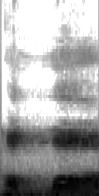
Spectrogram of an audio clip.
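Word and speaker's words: الله: simple ആയിട്ട് പറഞ്ഞു തരാം അല്ല എന്ന് പറഞ്ഞു നോക്കേ അല്ല അല്ല എന്ന് പറയുമ്പോൾ നാവ് എവിടെയാണ് വെക്കുന്നത്എന്ന് നോക്കുക അതേ സ്ഥലത്ത് വെച്ചിട്ഒന്ന് അള്ളാ എന്ന് പറഞ്ഞു നോക്കേ അതാണ് അതിന്റെ ഉച്ചാരണം മനസ്സിലായില്ല അല്ലാ എന്ന് പറയുമ്പോൾ നാം എവിടെയാണോ വെക്കുന്നത് അതേ സ്ഥലത്ത് തന്നെ വെച്ചിട്ടാണ് അള്ളാ എന്ന് പറയുന്നത് ഇനി ഇതേ ശബ്ദത്തിൽ വരുന്ന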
